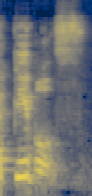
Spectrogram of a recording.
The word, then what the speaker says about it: Peebles: E, como é que pronuncia o seu último sobrenome? Que eu tô sempre aqui na dúvida. É Peebles, é um nome Peebles.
